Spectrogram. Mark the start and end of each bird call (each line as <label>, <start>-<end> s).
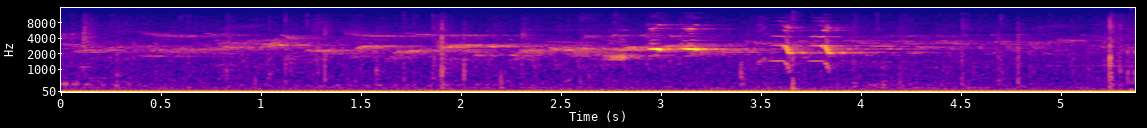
Red-billed Leiothrix (Leiothrix lutea), 0.0-3.0 s
Iiwi (Drepanis coccinea), 3.0-4.2 s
